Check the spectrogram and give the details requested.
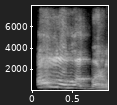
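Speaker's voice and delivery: loud, high cry of praise re-enacted; shouted takbir. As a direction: yell it out as if riding a motorbike. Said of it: "sambil teriak". (teriakan takbir yang lantang)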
